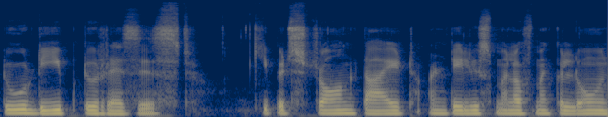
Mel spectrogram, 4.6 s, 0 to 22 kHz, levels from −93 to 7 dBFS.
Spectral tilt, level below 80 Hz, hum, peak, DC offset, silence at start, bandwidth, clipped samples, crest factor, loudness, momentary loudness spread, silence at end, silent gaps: -6.5 dB/octave; -62 dBFS; none; -12 dBFS; under 0.1%; 0.05 s; 12 kHz; under 0.1%; 16 dB; -29 LUFS; 9 LU; 0 s; none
